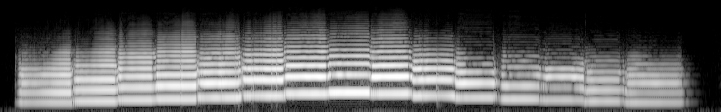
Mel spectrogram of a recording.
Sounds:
trumpet, brass instrument, musical instrument, music

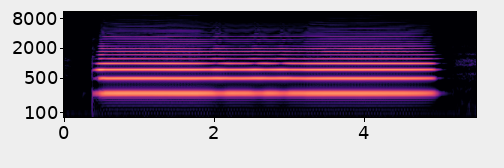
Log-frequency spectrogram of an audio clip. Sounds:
music, wind instrument, musical instrument

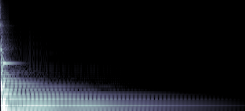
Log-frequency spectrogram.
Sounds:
music, bowed string instrument, musical instrument

